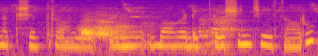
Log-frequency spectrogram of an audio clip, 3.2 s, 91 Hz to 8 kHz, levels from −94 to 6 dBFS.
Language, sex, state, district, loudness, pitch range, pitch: Telugu, female, Andhra Pradesh, Sri Satya Sai, -17 LUFS, 205-225 Hz, 210 Hz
